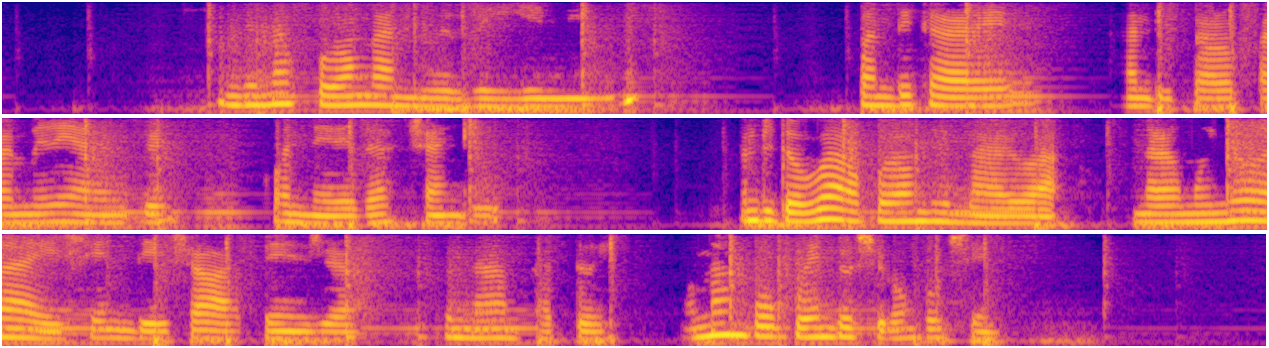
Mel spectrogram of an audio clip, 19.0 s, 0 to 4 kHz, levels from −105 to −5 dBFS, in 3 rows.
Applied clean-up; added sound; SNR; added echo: neural mask model RNNoise.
